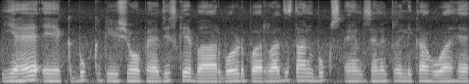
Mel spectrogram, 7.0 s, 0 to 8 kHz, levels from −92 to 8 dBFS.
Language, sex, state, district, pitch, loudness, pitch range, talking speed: Hindi, male, Rajasthan, Bikaner, 125 Hz, -16 LUFS, 120-135 Hz, 145 wpm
